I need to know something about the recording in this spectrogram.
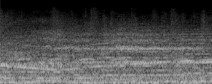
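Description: Car chase sound: vehicle engines with skidding tyres, a squeal wavering down and back up in pitch.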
